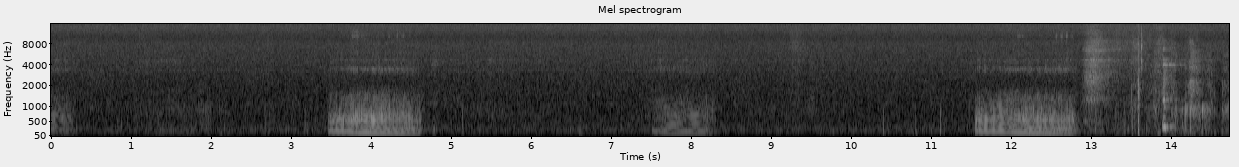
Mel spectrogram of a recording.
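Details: Pug dog snoring while asleep, three loud rasping, throaty snores with a buzzy harmonic tone spaced about four seconds apart over a quiet background, followed by rustling and clicking at the end.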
